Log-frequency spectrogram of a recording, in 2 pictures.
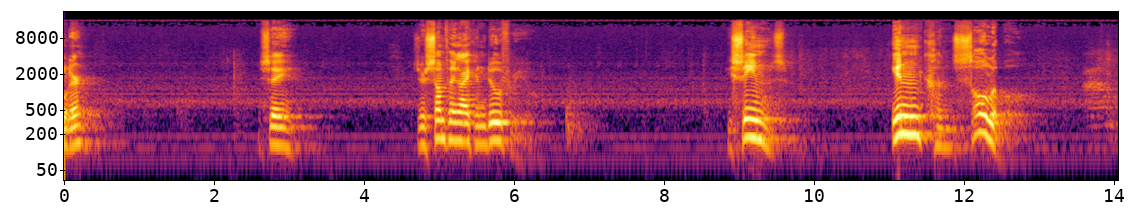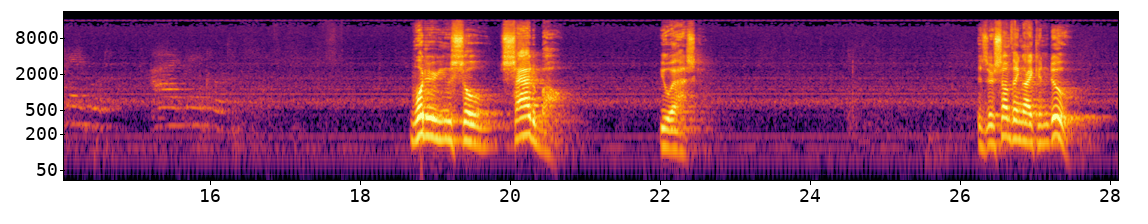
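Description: An older man speaks slowly and calmly into a microphone in an echoing hall, pausing between phrases.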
